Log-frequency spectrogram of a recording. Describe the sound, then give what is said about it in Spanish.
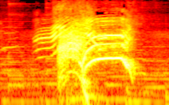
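A cat in Denver that is scratching people lets out one loud, drawn-out yowl lasting about a second, its pitch wavering up and then sliding down at the end, with no talking. “Bien aquí el gato rasguñándonos.”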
